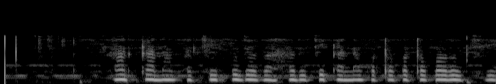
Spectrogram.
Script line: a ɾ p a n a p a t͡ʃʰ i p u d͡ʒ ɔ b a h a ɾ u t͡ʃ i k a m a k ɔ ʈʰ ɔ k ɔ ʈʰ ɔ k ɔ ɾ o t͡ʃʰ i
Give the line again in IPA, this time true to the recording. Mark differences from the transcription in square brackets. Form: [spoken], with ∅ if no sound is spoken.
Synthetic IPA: a ɾ [k] a n a p a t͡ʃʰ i p u d͡ʒ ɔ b a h a ɾ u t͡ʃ i k a [n] a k ɔ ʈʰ ɔ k ɔ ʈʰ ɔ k ɔ ɾ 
